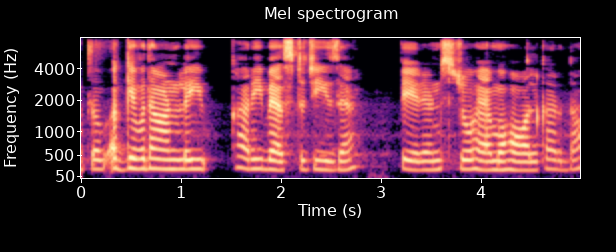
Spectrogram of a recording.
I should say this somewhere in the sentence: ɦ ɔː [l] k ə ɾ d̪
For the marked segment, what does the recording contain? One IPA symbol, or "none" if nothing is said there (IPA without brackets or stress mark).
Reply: l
